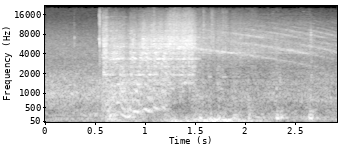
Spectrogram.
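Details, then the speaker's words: Cobra broken down on the road: about a second of steady cranking that never catches; no fuel is reaching the engine because the fuel pump isn't running, and no leaks were found. "it's like it's not getting any fuel at all now you can know I've checked for leaks as well"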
